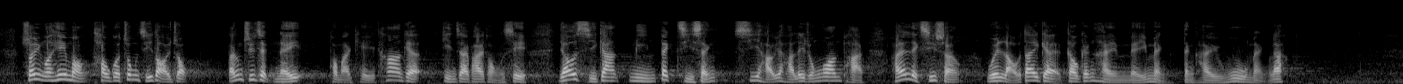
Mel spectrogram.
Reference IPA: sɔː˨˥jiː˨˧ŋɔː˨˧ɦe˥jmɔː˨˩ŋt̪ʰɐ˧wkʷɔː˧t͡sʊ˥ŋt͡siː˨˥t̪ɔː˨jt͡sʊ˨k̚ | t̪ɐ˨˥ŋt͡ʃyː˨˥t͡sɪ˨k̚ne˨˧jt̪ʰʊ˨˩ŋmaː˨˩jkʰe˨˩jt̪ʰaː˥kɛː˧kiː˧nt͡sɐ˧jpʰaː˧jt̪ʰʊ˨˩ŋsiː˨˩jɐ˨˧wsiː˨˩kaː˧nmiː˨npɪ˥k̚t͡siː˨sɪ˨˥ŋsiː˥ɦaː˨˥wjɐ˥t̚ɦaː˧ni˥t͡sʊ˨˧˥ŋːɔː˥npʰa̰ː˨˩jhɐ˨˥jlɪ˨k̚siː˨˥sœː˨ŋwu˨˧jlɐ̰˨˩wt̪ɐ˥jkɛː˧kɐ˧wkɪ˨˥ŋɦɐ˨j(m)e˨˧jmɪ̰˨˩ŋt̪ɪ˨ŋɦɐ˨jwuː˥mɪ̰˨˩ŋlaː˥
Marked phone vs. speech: correct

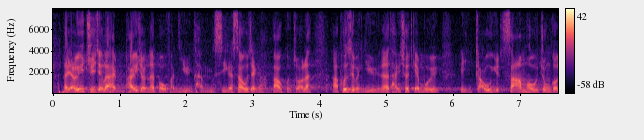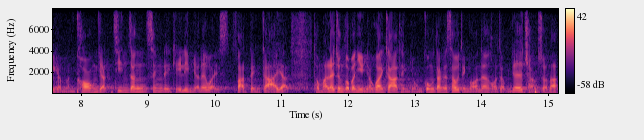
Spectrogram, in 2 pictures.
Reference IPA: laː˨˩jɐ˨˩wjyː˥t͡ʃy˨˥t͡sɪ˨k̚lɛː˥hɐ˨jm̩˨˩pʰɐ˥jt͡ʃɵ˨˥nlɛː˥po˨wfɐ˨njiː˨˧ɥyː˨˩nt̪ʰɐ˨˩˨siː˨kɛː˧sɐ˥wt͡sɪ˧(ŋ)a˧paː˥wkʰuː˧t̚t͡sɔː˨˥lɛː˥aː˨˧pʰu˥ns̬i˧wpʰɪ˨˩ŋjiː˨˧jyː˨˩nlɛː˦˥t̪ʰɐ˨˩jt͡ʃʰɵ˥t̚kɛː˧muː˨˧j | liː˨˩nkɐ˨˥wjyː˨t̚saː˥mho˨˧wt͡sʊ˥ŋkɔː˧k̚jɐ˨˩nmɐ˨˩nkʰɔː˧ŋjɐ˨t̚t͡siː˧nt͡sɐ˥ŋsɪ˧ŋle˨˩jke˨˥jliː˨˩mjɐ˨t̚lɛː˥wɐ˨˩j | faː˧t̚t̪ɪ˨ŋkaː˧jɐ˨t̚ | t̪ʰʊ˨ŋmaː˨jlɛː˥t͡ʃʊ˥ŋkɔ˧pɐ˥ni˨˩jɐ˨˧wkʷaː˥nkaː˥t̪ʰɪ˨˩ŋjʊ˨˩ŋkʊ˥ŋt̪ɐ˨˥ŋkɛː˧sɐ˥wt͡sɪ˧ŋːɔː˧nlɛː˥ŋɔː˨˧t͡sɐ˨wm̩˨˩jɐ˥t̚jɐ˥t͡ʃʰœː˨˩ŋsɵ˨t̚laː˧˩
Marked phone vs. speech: correct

